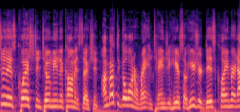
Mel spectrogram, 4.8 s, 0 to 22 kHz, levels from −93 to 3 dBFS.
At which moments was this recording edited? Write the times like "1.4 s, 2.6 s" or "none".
1.9 s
